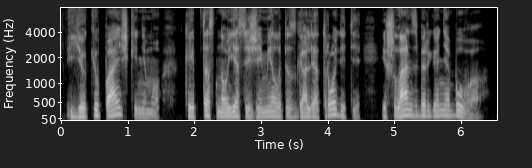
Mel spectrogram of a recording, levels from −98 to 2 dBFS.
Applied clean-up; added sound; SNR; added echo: none; none; none; none.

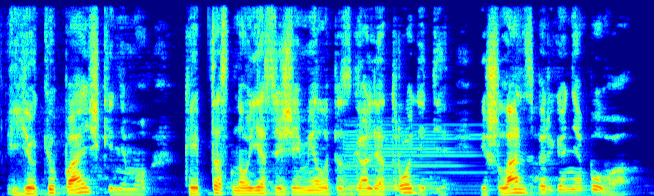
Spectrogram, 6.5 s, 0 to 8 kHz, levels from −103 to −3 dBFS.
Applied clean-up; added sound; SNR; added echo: classical method WPE with log-MMSE.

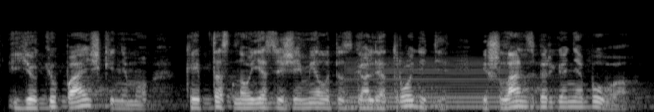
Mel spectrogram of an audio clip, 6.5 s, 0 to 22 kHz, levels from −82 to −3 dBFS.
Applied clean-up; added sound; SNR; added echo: none; Wind instrument, woodwind instrument; 16 dB; reverberation time 0.6 s.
